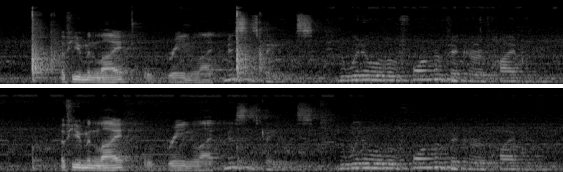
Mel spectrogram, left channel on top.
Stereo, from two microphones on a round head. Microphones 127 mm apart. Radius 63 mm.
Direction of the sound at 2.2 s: 45° left (ahead or behind).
